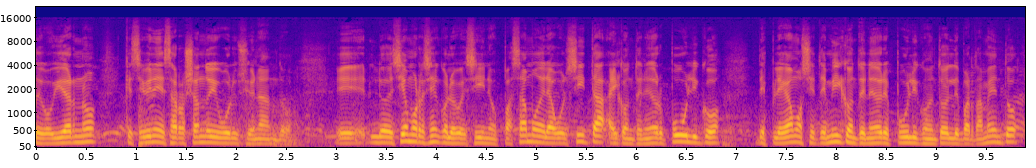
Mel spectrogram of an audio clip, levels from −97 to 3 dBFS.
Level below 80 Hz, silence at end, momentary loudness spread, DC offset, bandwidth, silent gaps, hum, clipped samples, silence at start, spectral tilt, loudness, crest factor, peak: -54 dBFS; 0 s; 8 LU; under 0.1%; 14.5 kHz; none; none; under 0.1%; 0 s; -6 dB/octave; -17 LUFS; 16 dB; 0 dBFS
